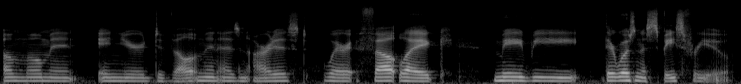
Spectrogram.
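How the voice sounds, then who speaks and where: A woman co-host speaks in a low, level voice with a smooth, clear tone. She responds thoughtfully, gently affirming what her guest has said. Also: level tone, unhurried. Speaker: podcast co-host. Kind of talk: interview conversation.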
